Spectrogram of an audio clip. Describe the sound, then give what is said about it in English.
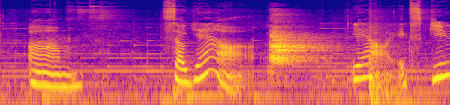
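A pet dog barking at home, a few spaced bursts of loud, drawn-out barks and whiny yips with wavering pitch. “My dog is barking.”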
